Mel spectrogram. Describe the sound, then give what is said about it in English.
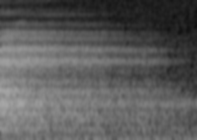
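A slow, faint breath out during a guided breathing exercise, a soft, airy hiss that fades steadily over two seconds. “And one more time, in through your nose and out through your mouth.”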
